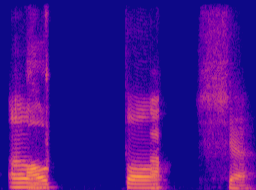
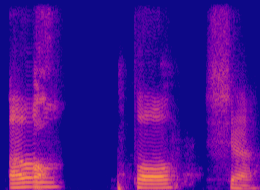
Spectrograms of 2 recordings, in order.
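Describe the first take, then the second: Both takes have the same delivery.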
